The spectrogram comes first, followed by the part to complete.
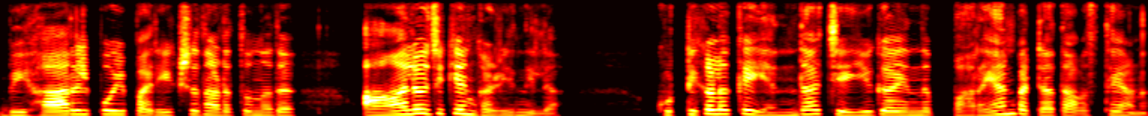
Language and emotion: Malayalam, fearful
